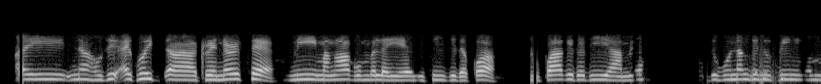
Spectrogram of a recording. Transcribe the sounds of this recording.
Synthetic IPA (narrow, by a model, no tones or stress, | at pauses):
ɐjnɐɦɐwzikɐjkʰojtɾenɐɾsemimɐŋaɡumbɐlɐjenitizidɐkwa | nupaɡidɐdijame | ɐdubunɐŋdinupinium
